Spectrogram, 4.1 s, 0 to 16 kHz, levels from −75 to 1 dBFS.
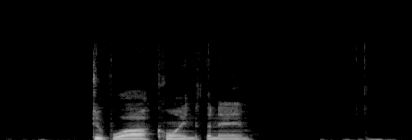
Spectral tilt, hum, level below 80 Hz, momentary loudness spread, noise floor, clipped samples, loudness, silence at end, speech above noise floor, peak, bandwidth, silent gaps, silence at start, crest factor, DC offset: -7 dB/octave; none; -50 dBFS; 11 LU; -78 dBFS; under 0.1%; -24 LUFS; 0.3 s; 55 dB; -6 dBFS; 11 kHz; none; 0.9 s; 22 dB; under 0.1%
